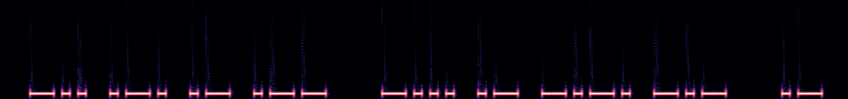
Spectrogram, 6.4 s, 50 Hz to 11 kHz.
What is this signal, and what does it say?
Morse code, heard as a keyed tone, about 20 wpm, 700 Hz. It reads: DRAW BACK A
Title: Sentences from Top 1000 Words - Review Part 1 - 20wpm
